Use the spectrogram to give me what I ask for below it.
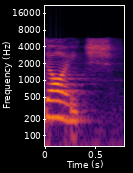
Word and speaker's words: Deutsch: So we very often have this combination of E and U. So it's Oi, okay? The pronunciation is Oi. Okay, let's try that. Deutsch.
